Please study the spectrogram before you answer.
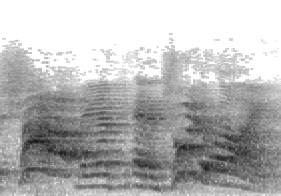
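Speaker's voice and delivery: loud exasperated outburst; shouting. Retold or imitated. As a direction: tell the rude man off at full volume. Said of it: "And out loud, he said".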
